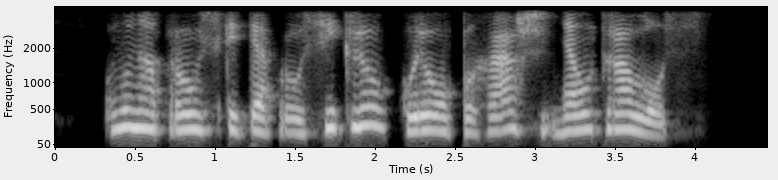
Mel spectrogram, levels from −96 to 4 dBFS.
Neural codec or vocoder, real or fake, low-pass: codec, 44.1 kHz, 2.6 kbps, SNAC; fake; 3.6 kHz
